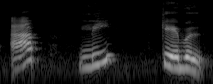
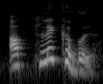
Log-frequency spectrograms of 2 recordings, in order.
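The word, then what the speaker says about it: applicable: ऐप हो जाता है अप, प्ली, कबुल। तो केबल नहीं कहते, हम कबुल कहते हैं। क, ह का साउंड आता है इसमें, क। तो अप्लीकेबल, प्ली को स्ट्रेस करते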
